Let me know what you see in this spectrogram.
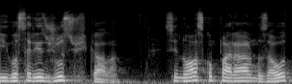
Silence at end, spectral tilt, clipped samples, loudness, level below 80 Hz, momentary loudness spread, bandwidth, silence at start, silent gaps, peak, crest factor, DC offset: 0 s; -7 dB/octave; under 0.1%; -19 LUFS; -44 dBFS; 9 LU; 12.5 kHz; 0 s; none; -4 dBFS; 14 dB; under 0.1%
